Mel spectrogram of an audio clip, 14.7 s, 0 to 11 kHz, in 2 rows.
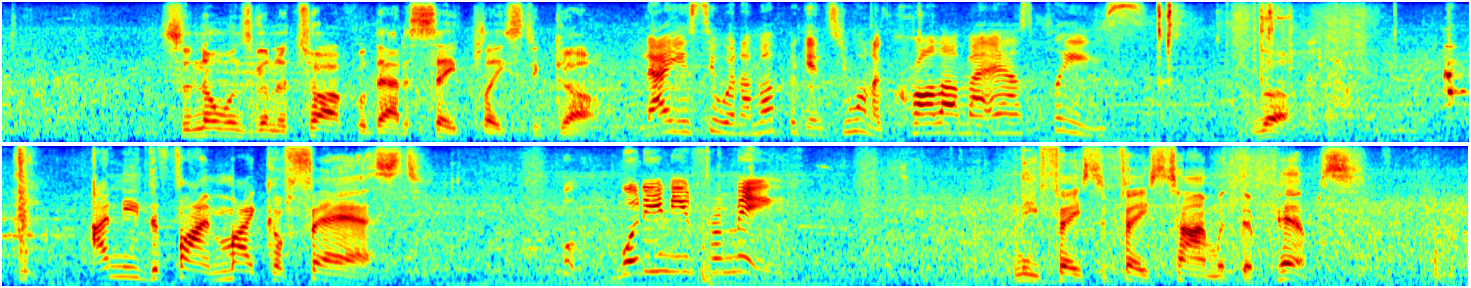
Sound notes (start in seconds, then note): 7.2 alarm beeps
